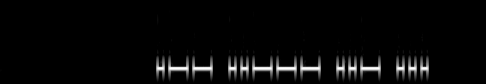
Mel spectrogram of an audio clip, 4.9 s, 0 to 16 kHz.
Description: Morse code, heard as a keyed tone, about 21 wpm, 700 Hz. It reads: W2US
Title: Speed Racing - USA 1x2 Call Signs 17wpm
